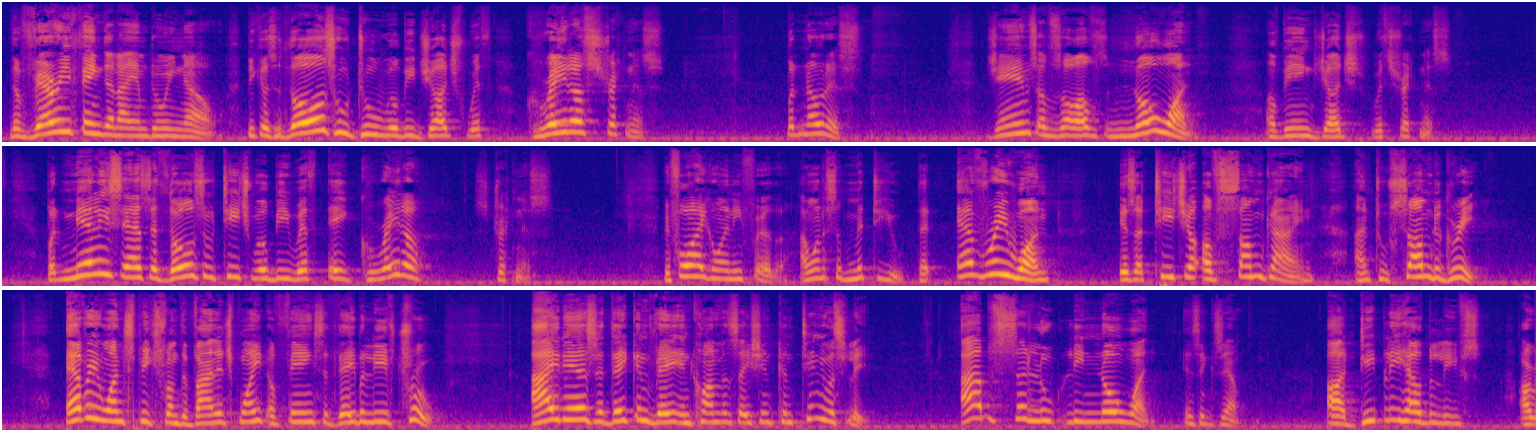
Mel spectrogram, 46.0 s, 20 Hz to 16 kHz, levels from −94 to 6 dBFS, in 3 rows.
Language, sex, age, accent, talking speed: English, male, 50-69, American, 125 wpm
